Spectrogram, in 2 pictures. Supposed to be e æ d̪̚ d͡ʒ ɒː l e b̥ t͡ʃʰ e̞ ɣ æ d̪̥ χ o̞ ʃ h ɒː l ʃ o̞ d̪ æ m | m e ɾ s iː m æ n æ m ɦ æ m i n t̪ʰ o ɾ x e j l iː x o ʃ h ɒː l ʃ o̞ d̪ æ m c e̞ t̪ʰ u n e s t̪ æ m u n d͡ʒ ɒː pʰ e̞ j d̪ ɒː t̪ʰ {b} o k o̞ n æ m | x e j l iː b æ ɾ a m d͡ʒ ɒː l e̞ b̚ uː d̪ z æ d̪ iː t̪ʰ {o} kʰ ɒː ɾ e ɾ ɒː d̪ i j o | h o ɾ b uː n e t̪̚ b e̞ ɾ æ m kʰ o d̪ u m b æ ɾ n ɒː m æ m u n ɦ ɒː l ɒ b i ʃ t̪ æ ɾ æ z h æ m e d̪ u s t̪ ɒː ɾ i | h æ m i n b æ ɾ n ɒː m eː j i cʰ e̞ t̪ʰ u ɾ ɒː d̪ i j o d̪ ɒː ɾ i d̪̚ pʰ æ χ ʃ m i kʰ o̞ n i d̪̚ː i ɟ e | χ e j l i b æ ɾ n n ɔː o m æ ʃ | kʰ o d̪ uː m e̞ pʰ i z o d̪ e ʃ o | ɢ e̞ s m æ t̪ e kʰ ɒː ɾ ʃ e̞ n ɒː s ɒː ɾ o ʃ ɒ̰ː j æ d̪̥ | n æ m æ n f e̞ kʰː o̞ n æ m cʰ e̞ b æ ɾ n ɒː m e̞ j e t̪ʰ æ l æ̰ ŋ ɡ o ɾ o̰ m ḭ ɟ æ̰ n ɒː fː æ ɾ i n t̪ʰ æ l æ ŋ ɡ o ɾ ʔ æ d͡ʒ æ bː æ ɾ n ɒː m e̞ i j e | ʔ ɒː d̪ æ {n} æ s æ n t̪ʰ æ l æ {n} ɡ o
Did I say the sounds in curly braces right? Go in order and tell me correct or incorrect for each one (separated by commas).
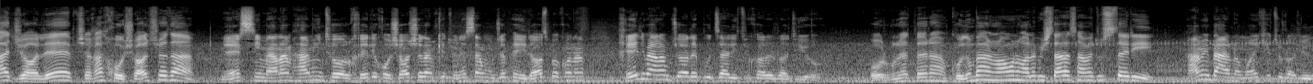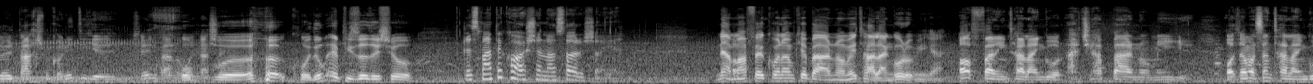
correct, incorrect, incorrect, incorrect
